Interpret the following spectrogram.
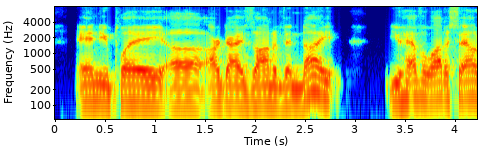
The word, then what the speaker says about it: Zonovan: It's not Zonathan, it's Zonovan. Yeah, Zonovan. Nice. You can call him Zonathan if you want to, but it's Zonovan.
